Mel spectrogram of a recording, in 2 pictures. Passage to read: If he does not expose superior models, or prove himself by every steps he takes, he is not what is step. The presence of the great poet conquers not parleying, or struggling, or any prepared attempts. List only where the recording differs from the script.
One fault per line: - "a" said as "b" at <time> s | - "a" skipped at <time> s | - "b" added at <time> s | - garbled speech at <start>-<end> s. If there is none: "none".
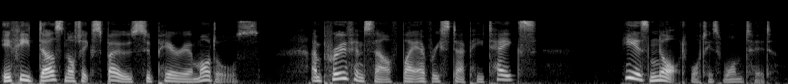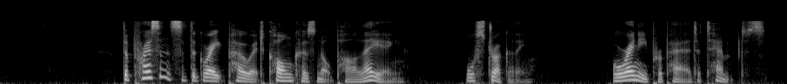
- "or" said as "and" at 3.1 s
- "steps" said as "step" at 4.4 s
- "step" said as "wanted" at 7.2 s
